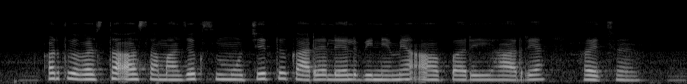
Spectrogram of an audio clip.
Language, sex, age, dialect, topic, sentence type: Maithili, female, 18-24, Eastern / Thethi, banking, statement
